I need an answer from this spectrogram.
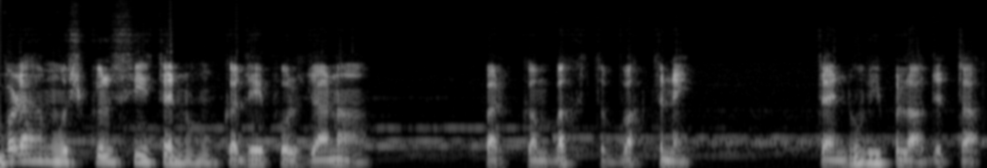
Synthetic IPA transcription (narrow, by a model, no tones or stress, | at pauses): bəɽaːmʊʃkɪlsiːt̪ɛ̃ːnũːkəd̪eːpʰʊld͡ʒaːɽ̃aː | pəɾkəmbəkʰt̪ʋəkt̪neː | t̪ɛːnũːbʱiːpəla̰ːd̪ɪt̪ːa̰ː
